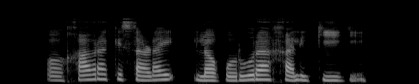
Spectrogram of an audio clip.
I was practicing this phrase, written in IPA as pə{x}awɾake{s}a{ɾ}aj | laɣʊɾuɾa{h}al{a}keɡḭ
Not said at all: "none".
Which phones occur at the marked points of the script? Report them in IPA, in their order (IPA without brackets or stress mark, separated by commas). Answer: x, s, ɽ, x, i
